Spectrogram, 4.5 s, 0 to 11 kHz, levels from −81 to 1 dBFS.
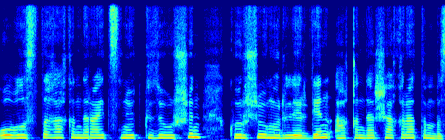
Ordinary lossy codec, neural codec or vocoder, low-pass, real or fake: none; vocoder, 22.05 kHz, 80 mel bands, WaveNeXt; none; fake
